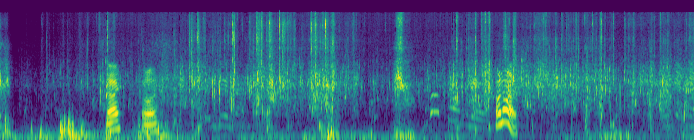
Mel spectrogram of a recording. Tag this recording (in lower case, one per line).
speech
